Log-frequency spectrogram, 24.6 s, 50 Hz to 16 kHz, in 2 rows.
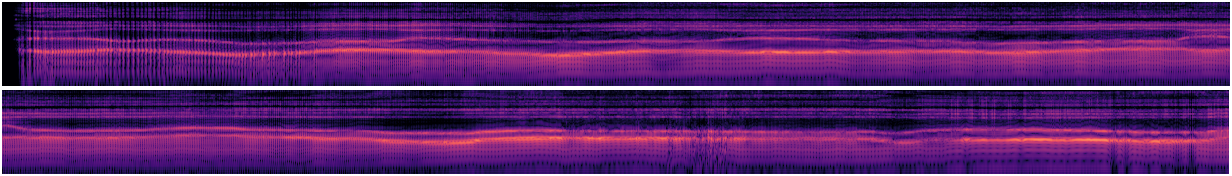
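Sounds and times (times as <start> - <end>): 
man's long growl from the larynx: 0.1 - 24.5.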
